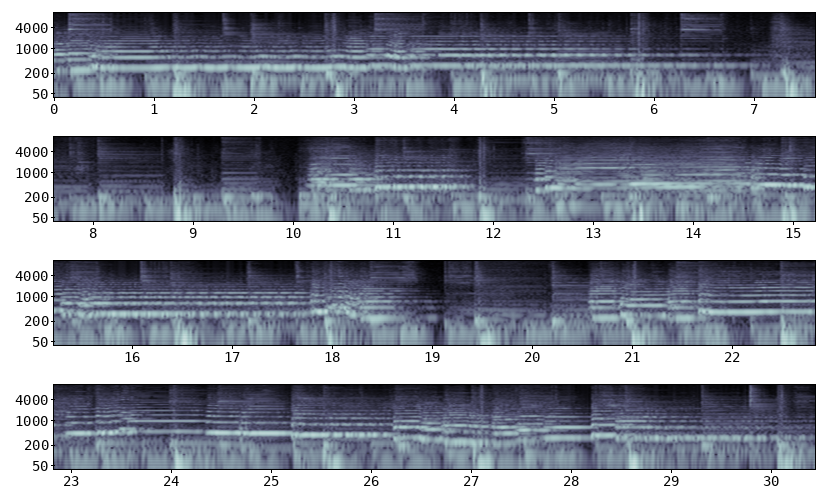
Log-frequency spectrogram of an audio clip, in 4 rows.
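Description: Diatonic harmonica (a Seydel 1847 in A) played cupped against a handheld microphone, in second position for a song in E: long held notes with several bent up and down. Underneath runs an acoustic guitar and foot-stomp backing track.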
